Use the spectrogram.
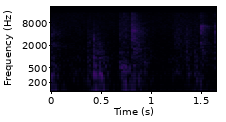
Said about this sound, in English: Hang on. I close this door.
